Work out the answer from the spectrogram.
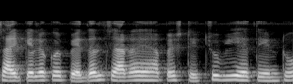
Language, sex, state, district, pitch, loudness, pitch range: Hindi, female, Haryana, Rohtak, 190 Hz, -14 LUFS, 175-195 Hz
